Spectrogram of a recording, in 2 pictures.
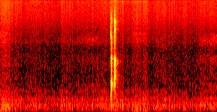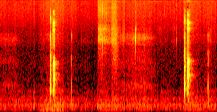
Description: One day old with some serious hiccups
